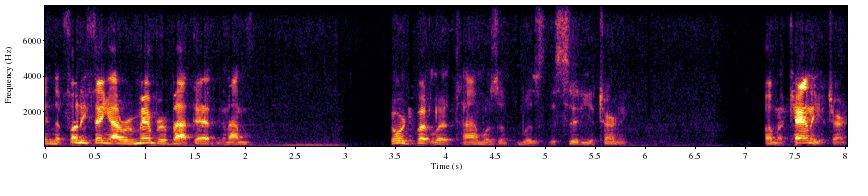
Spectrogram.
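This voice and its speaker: A man's fairly quick speech with vocal fry, lively intonation and long, frequent pauses. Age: 70s. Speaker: attorney, job candidate. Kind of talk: job interview. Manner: halting, repeats words.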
